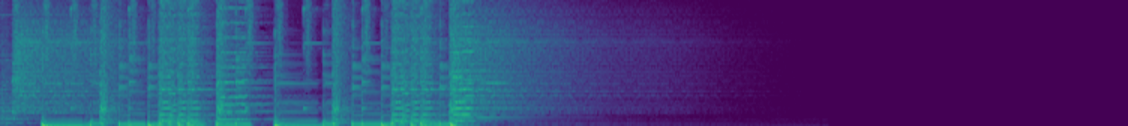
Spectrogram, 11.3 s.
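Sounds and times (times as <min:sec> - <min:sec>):
recorder playing funky music in practice: 0:00.0 - 0:05.5.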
